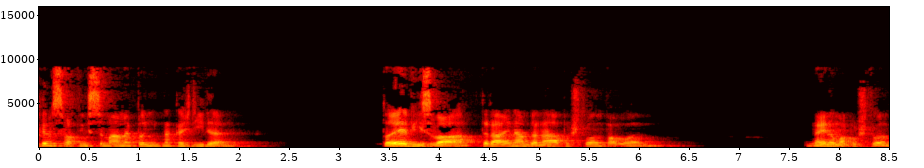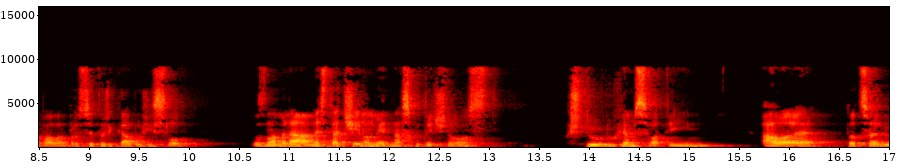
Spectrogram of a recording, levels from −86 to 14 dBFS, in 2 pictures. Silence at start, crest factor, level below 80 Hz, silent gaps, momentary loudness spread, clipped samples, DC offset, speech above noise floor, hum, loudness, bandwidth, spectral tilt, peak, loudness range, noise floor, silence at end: 0 s; 22 dB; -70 dBFS; 2.79-2.90 s, 2.99-3.17 s, 3.24-3.35 s, 6.84-6.88 s, 6.97-7.05 s, 7.55-7.60 s, 13.53-13.73 s; 13 LU; under 0.1%; under 0.1%; 39 dB; none; -25 LUFS; 9.6 kHz; -4.5 dB/octave; -2 dBFS; 7 LU; -63 dBFS; 0 s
